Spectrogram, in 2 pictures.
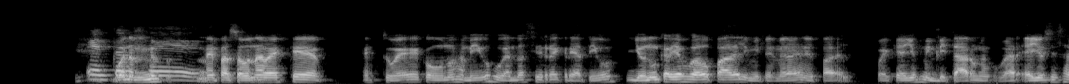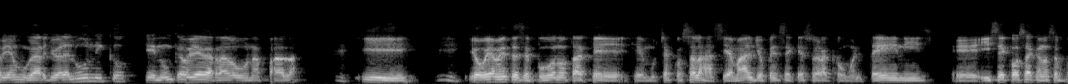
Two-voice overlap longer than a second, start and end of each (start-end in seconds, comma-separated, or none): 1.1-2.7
